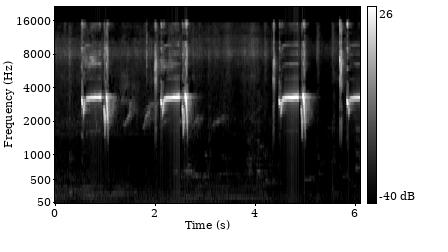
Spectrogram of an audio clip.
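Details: Bar-winged prinia gacor ngalun fighter song for stimulating prinias: whistle-and-buzz phrases repeated roughly every one and a half seconds, each starting with a click, steady high tone then rasping drop.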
